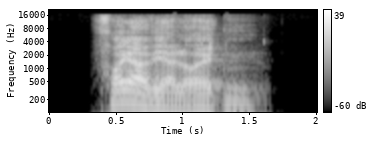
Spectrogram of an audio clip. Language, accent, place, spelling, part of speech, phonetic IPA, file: German, Germany, Berlin, Feuerwehrleuten, noun, [ˈfɔɪ̯ɐveːɐ̯ˌlɔɪ̯tn̩], De-Feuerwehrleuten.ogg
- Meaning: dative plural of Feuerwehrmann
